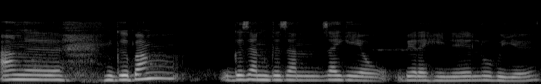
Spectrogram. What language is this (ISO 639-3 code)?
brx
